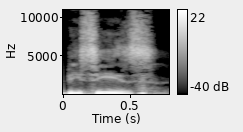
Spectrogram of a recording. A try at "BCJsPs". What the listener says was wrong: No, it's just one C.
